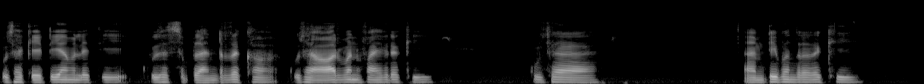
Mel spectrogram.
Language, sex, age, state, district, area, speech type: Dogri, male, 30-45, Jammu and Kashmir, Udhampur, rural, spontaneous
